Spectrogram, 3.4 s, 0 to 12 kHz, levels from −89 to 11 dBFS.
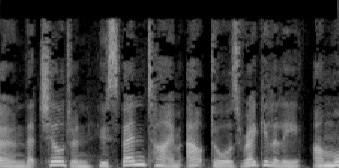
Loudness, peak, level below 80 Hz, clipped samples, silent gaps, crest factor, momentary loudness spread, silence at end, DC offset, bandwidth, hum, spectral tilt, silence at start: -19 LUFS; -4 dBFS; -60 dBFS; under 0.1%; none; 14 dB; 5 LU; 0 s; under 0.1%; 11 kHz; none; -5 dB/octave; 0 s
